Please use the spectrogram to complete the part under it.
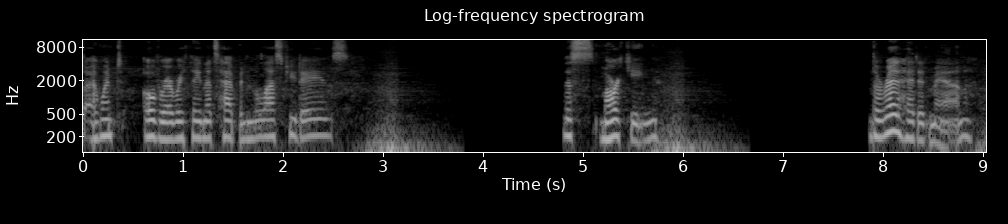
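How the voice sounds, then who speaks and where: A woman hosting a let's play, reading story narration and reacting casually in a playful, expressive way. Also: medium pitch, poor audio. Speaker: gaming video host.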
